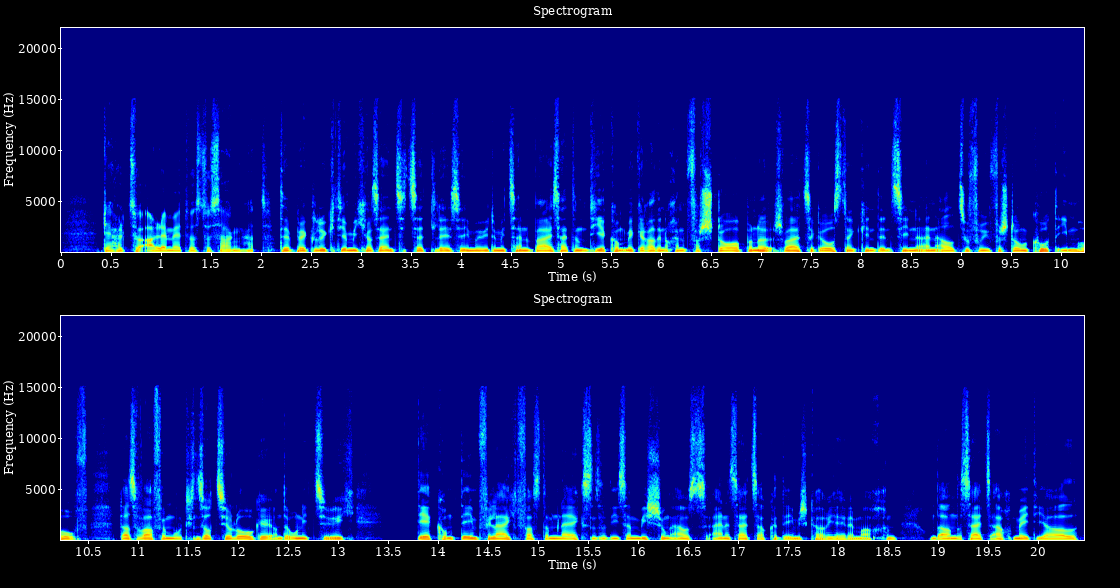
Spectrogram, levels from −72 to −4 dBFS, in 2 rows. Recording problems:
none

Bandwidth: 15 kHz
